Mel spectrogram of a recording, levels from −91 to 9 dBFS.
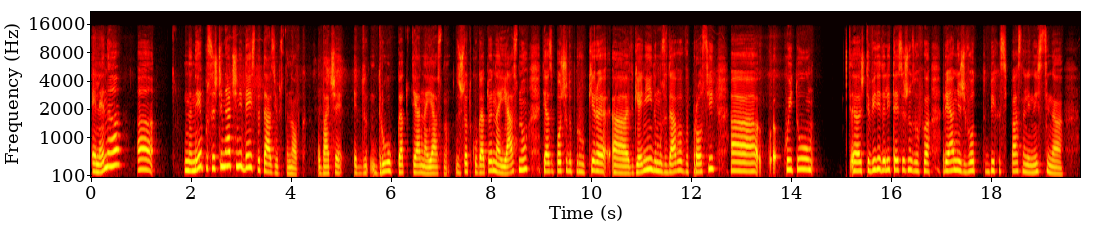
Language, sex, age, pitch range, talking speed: Bulgarian, female, 20-39, 175-220 Hz, 130 wpm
